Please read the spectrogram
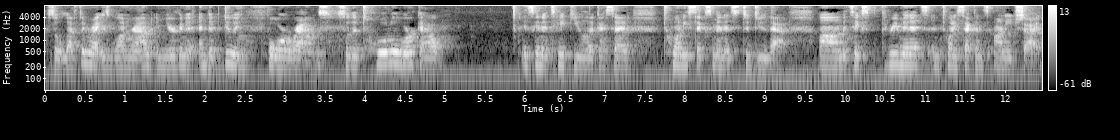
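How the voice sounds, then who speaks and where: A woman whispers quietly in a room with audible echo and noticeable background noise. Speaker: fitness coach. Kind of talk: workout tutorial. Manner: quiet, near whisper.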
